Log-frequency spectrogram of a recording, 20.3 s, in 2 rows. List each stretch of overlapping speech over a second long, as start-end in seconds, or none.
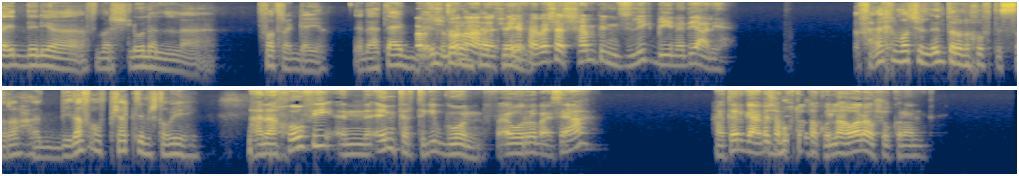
4.2-5.4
